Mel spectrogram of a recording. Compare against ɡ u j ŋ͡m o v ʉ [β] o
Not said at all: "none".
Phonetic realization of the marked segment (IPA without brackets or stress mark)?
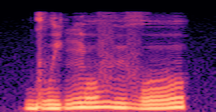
v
